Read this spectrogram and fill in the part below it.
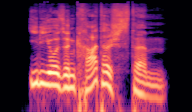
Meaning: strong dative masculine/neuter singular superlative degree of idiosynkratisch
- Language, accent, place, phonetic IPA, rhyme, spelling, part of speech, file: German, Germany, Berlin, [idi̯ozʏnˈkʁaːtɪʃstəm], -aːtɪʃstəm, idiosynkratischstem, adjective, De-idiosynkratischstem.ogg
